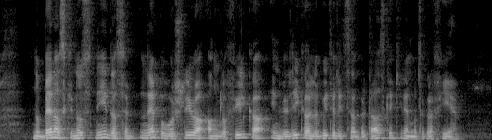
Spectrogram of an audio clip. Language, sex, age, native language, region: Slovenian, male, 50-59, Slovenian, Drava region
